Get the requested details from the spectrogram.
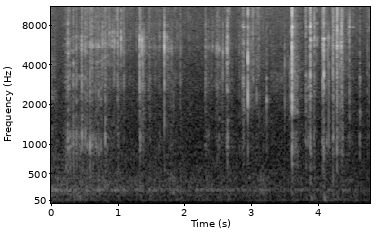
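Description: A steel blade shaves a thin, carved-down piece of white bar soap held in the fingers. It makes a quiet run of crisp, bright scraping ticks and short shaving strokes with almost no low end. Each stroke stops dry, with no ring.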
